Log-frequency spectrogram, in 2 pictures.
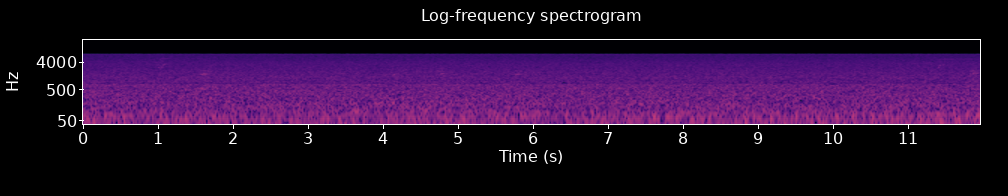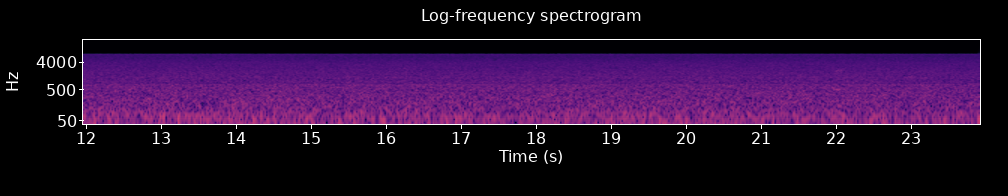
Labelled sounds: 11.5	11.9	killer whale, northern resident, 5.0 to 5.2 kHz

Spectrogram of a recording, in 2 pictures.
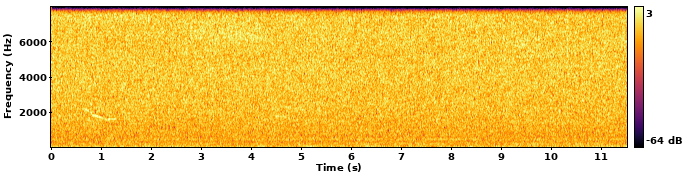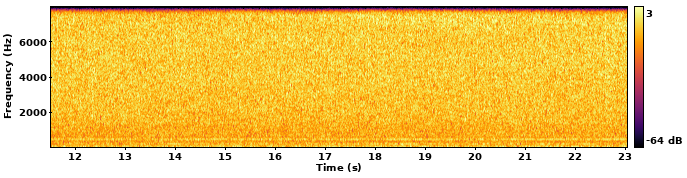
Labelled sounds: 0.5	1.6	killer whale, Bigg's (transient), 0.82 to 2.7 kHz
4.4	5.3	killer whale, Bigg's (transient), 1.1 to 2.8 kHz

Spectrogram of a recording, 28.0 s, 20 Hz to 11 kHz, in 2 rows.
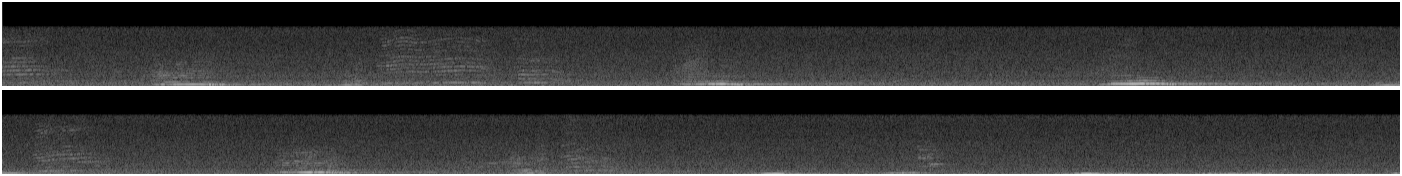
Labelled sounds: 1.5	2.0	humpback whale, 1.1 to 1.9 kHz
3.7	5.5	humpback whale, 0.96 to 6.4 kHz
11.3	11.6	humpback whale, 0.80 to 1.2 kHz
14.3	15.0	humpback whale, 1.5 to 2.8 kHz
16.7	17.1	humpback whale, 1.4 to 1.9 kHz
19.6	19.9	humpback whale, 0.90 to 2.3 kHz

